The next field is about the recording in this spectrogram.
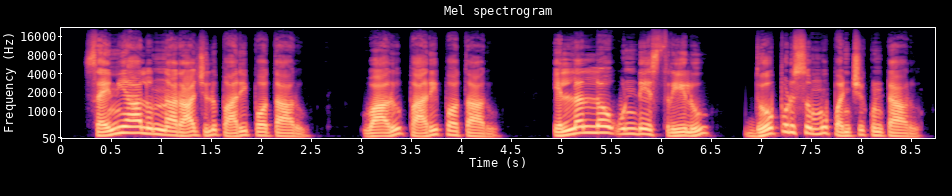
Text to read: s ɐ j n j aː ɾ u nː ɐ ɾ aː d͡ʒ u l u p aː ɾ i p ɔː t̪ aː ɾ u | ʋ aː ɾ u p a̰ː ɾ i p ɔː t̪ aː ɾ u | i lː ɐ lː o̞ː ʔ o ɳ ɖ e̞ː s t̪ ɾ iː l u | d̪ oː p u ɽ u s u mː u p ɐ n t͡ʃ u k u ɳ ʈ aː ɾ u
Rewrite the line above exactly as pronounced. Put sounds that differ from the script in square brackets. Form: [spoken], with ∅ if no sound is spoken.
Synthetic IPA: s ɐ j n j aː [l] u nː ɐ ɾ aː d͡ʒ u l u p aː ɾ i p ɔː t̪ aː ɾ u | ʋ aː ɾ u p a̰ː ɾ i p ɔː t̪ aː ɾ u | i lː ɐ lː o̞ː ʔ [u] ɳ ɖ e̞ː s t̪ ɾ iː l u | d̪ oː p u ɽ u s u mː u p ɐ [ɲ] t͡ʃ u k u ɳ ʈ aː ɾ u

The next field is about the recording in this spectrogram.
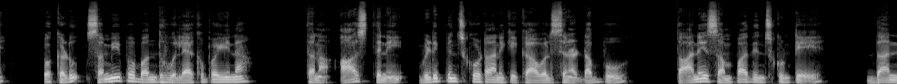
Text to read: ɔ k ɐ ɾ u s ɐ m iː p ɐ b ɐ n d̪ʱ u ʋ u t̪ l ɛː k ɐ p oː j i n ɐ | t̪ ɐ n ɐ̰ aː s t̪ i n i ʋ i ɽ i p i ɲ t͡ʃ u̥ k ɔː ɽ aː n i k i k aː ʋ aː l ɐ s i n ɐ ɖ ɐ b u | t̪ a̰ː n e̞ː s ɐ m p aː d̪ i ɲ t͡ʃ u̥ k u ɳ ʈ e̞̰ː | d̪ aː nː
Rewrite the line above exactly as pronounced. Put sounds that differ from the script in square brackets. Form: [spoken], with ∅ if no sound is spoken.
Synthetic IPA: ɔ k ɐ [ɽ] u s ɐ m iː p ɐ b ɐ n d̪ʱ u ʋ u [∅] l ɛː k ɐ p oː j i n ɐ | t̪ ɐ n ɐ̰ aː s t̪ i n i ʋ i ɽ i p i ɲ t͡ʃ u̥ k ɔː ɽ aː n i k i k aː ʋ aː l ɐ s i n ɐ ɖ ɐ [bː] u | t̪ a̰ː n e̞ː s ɐ m p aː d̪ i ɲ t͡ʃ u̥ k u ɳ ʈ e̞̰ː | d̪ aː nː

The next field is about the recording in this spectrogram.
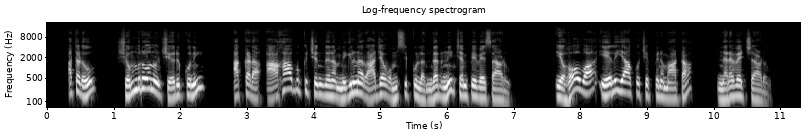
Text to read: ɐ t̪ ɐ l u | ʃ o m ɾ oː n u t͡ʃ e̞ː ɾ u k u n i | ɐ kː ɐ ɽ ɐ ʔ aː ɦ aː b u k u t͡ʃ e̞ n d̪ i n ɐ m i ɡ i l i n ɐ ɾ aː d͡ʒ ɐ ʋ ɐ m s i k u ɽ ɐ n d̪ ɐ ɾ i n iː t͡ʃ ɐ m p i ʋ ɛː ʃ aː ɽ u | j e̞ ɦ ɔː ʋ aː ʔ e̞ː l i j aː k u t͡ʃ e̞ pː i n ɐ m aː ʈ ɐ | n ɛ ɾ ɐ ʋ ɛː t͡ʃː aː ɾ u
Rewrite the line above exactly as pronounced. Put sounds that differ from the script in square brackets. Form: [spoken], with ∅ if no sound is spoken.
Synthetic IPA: ɐ t̪ ɐ [ɽ] u | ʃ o m ɾ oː n u t͡ʃ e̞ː ɾ u k u n i | ɐ kː ɐ ɽ ɐ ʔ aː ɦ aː b u k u t͡ʃ e̞ n d̪ i n ɐ m i ɡ i l i n ɐ ɾ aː d͡ʒ ɐ ʋ ɐ m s i k u [l] ɐ n d̪ ɐ ɾ i n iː t͡ʃ ɐ m p i ʋ ɛː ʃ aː ɽ u | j e̞ ɦ ɔː ʋ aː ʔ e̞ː l i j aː k u t͡ʃ e̞ pː i n ɐ m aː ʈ ɐ | n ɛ ɾ ɐ ʋ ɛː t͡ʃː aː [ɽ] u

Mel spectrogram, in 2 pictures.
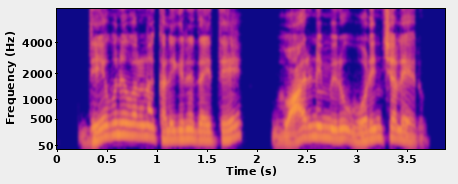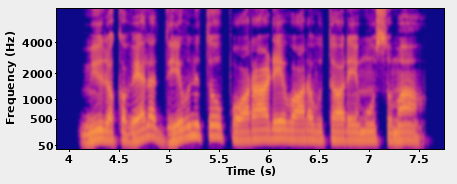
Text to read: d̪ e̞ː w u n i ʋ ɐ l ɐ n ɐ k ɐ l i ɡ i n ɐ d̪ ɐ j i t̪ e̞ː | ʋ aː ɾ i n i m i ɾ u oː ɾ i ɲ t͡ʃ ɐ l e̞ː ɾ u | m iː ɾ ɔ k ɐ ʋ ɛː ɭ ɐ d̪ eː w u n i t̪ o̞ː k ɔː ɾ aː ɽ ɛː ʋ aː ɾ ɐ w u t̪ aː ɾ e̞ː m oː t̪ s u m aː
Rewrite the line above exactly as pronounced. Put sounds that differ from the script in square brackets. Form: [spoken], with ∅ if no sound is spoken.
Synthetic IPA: d̪ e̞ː w u n i ʋ ɐ l ɐ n ɐ k ɐ l i ɡ i n ɐ d̪ ɐ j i t̪ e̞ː | ʋ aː ɾ i n i m [iː] ɾ u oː [ɽ] i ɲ t͡ʃ ɐ l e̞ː ɾ u | m iː ɾ ɔ k ɐ ʋ ɛː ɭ ɐ d̪ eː w u n i t̪ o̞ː [p] ɔː ɾ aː ɽ ɛː ʋ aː ɾ ɐ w u t̪ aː ɾ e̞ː m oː [∅] s u m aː

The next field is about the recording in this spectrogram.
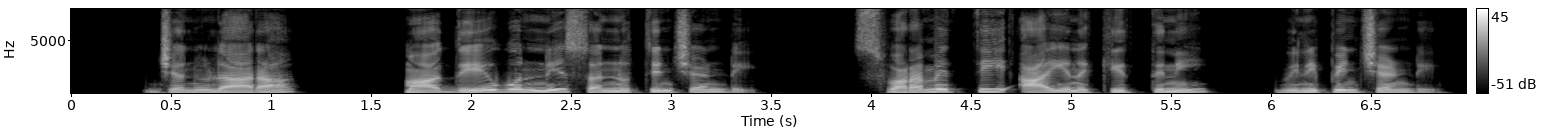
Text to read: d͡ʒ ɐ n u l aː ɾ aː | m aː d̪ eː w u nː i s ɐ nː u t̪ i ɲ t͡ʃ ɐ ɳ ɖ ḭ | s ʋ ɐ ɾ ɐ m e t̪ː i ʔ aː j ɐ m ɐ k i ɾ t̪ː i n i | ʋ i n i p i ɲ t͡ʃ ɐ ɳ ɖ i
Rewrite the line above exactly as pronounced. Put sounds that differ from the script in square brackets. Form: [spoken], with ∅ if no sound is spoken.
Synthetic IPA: d͡ʒ ɐ n u l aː ɾ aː | m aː d̪ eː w u nː i s ɐ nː u t̪ i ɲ t͡ʃ ɐ ɳ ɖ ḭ | s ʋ ɐ ɾ ɐ m e t̪ː i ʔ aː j ɐ [n] ɐ k i ɾ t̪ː i n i | ʋ i n i p i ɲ t͡ʃ ɐ ɳ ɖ i

